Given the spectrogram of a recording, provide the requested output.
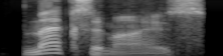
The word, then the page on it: maximize: British English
